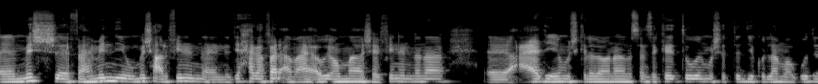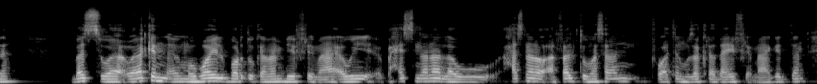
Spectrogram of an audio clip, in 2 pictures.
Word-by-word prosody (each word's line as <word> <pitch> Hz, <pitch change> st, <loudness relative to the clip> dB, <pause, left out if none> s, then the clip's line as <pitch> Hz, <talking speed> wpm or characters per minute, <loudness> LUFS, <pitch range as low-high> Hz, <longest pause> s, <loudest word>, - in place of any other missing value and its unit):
مش 155 Hz, +3 st, +4 dB, 0.2 s
فاهمينني 145 Hz, +5 st, +4 dB
ومش 140 Hz, +2 st, 0 dB
عارفين 130 Hz, +4 st, +2 dB
إن 140 Hz, -3 st, -1 dB
إن 115 Hz, -1 st, -4 dB
دي 135 Hz, -, -3 dB
حاجة 135 Hz, 0 st, +1 dB
فارقة 140 Hz, 0 st, +3 dB
معايا 120 Hz, +1 st, +2 dB
أوي، 130 Hz, +2 st, +2 dB
همّ 125 Hz, 0 st, +3 dB
شايفين 125 Hz, +3 st, -2 dB
إن 135 Hz, -1 st, -4 dB
أنا 130 Hz, 0 st, -1 dB, 0.4 s
آآ، 110 Hz, 0 st, -1 dB
عادي 130 Hz, 0 st, +3 dB
إيه 125 Hz, -, +3 dB
المشكلة 130 Hz, 0 st, -1 dB
لو 125 Hz, 0 st, +3 dB
أنا 125 Hz, 0 st, +2 dB
مثلًا 125 Hz, +1 st, -2 dB
ذاكرت 130 Hz, +3 st, -3 dB
والمشتتات 130 Hz, -1 st, -2 dB
دي 125 Hz, 0 st, -1 dB
كلها 125 Hz, 0 st, -2 dB
موجودة؟ 125 Hz, +2 st, -4 dB, 0.6 s
بس 145 Hz, +2 st, +1 dB
و 130 Hz, -, 0 dB, 0.2 s
ولكن 150 Hz, +3 st, +3 dB
الموبايل 130 Hz, +4 st, +3 dB
برضو 135 Hz, -1 st, -1 dB
كمان 125 Hz, 0 st, -1 dB
بيفرِق 125 Hz, -1 st, -1 dB
معايا 115 Hz, +2 st, -2 dB
أوي، 130 Hz, +2 st, -1 dB
باحس 145 Hz, +1 st, -5 dB
إن 140 Hz, -, -4 dB
أنا 145 Hz, +1 st, +2 dB
لو 120 Hz, -3 st, -2 dB, 0.2 s
حاسس 135 Hz, +2 st, -6 dB
إن -, -, +3 dB
أنا 140 Hz, -, +3 dB
لو -, -, 0 dB
قَفلته 140 Hz, -2 st, -1 dB
مثلًا 135 Hz, +2 st, -2 dB, 0.3 s
في -, -, -12 dB
وقت 115 Hz, +2 st, -5 dB
المذاكرة 125 Hz, 0 st, -4 dB
ده 115 Hz, -1 st, -4 dB
هيفرِق 120 Hz, +2 st, -6 dB
معايا 105 Hz, 0 st, -6 dB
جدًا، 120 Hz, +4 st, -8 dB
130 Hz, 195 wpm, -21 LUFS, 125-135 Hz, 0.6 s, مش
